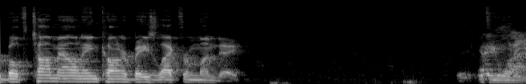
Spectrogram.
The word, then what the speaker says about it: Bazelak: name's Connor Bazelak. It's pronounced Bazelak, not Bazelak.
